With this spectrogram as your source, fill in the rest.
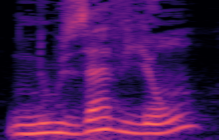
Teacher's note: little liaison, final S not pronounced.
